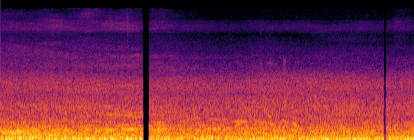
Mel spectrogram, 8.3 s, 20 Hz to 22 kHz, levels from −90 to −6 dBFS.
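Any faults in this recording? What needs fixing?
AAC frame loss with muting leaves two soft-edged gaps, at 2.84–2.98 s and 7.66–7.72 s. The decoder zeroed the missing spectra, so overlapping windows fade the audio out and back in. Their lengths fit about six and two lost frames. Adding forward error correction or retransmission to the transport would prevent this.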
